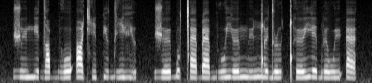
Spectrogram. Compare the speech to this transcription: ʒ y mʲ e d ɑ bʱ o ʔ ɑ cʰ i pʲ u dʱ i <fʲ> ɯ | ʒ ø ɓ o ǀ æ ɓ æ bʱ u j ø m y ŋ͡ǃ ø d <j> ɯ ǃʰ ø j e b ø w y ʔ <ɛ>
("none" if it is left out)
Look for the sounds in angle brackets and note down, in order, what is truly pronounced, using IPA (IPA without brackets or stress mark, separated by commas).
vʲ, ɹ, æ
